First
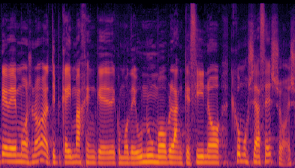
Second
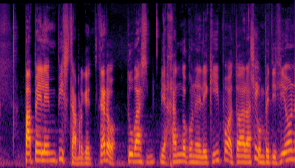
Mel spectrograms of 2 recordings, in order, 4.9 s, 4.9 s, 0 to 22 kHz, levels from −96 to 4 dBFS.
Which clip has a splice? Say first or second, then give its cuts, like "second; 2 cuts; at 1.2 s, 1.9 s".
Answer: first; 1 cut; at 3.8 s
